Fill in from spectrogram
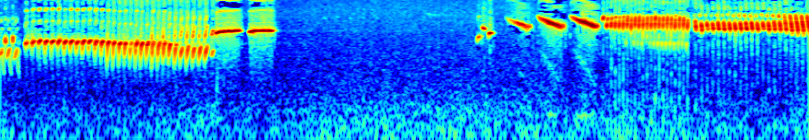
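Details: Yorkshire canary singing a long rolling song: a steady high trill held for two seconds, a short bright whistle, a pause, then quick rising whistled notes leading into another sustained high rolling trill.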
